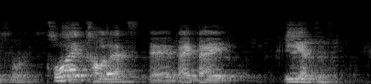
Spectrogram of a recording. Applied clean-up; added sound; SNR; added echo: neural separator model SepFormer DNS4.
